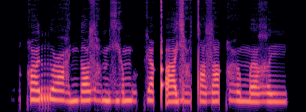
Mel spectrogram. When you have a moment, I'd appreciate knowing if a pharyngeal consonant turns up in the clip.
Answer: yes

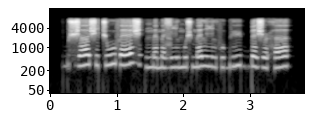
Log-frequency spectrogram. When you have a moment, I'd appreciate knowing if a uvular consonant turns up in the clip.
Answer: no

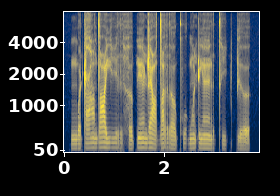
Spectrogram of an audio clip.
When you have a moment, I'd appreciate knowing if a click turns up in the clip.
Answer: no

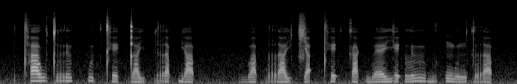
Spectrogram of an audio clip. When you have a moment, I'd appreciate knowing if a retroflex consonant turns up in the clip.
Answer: no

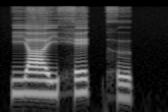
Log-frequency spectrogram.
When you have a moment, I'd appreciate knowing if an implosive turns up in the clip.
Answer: no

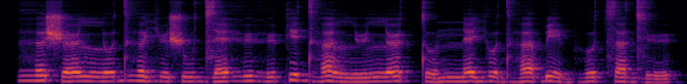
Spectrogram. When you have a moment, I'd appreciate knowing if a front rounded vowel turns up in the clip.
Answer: yes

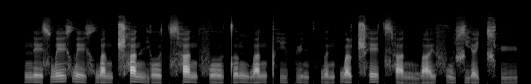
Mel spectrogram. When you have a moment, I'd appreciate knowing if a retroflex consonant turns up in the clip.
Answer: yes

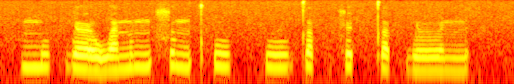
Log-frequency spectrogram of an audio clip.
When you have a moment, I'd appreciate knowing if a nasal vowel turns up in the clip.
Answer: no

